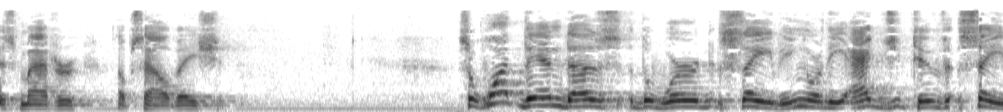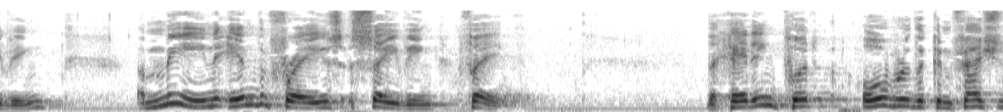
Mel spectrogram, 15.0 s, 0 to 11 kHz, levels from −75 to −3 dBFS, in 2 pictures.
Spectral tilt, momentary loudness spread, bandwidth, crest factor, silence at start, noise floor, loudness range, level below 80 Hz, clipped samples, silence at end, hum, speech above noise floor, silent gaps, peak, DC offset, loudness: -4 dB/octave; 11 LU; 8 kHz; 20 dB; 0 s; -54 dBFS; 5 LU; -62 dBFS; under 0.1%; 0 s; none; 30 dB; none; -6 dBFS; under 0.1%; -24 LUFS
